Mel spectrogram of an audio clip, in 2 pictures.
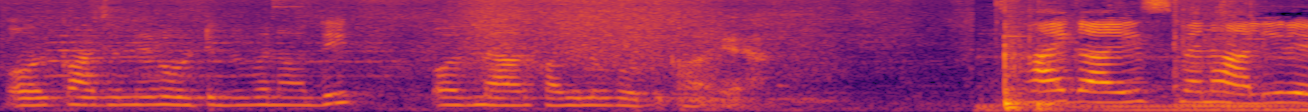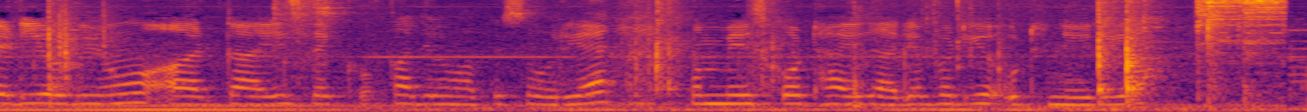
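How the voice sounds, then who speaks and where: A woman's voice: mid-range voice, very noisy. A woman hosting a casual home vlog, talking chattily to her viewers and laughing at her own slips. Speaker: vlogger host. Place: home, indoors.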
